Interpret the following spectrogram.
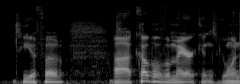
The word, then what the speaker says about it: Tiafoe: Tiafoe.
